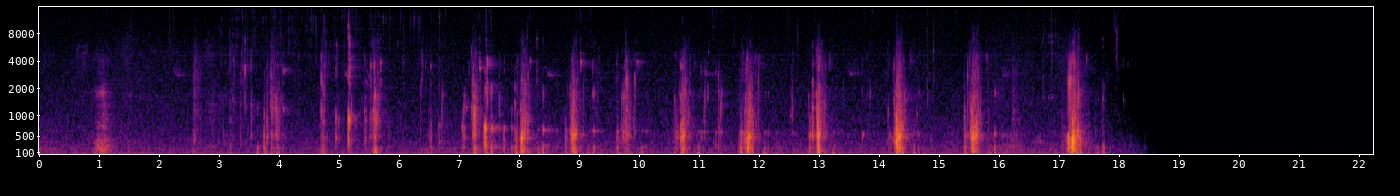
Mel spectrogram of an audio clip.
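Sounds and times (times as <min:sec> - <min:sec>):
person drinking water: 0:03.1 - 0:18.2.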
